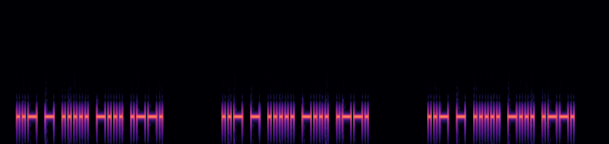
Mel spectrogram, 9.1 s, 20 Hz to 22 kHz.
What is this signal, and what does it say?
Morse code, heard as a keyed tone, about 28 wpm, 700 Hz. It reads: UT5BP UT5BP UT5BP
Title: DXCC-100 Call Signs - 5 Characters - Repeated 3x - 28wpm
